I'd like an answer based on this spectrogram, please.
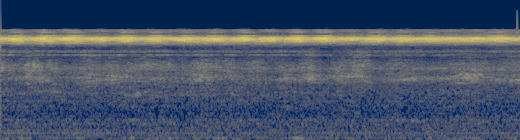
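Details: Crickets chirping at night: a dense, steady high-pitched trill that pulses gently in loudness, with fainter, lower chirps woven underneath throughout.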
